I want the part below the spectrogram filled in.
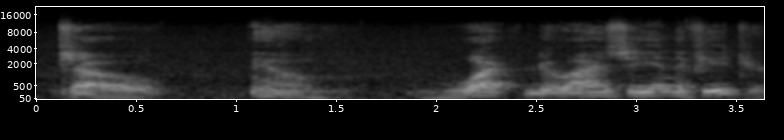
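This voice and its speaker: A man with an American accent talks at a moderate pace against noticeable background noise. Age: 70s. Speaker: video blogger. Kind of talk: casual monologue. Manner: halting.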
